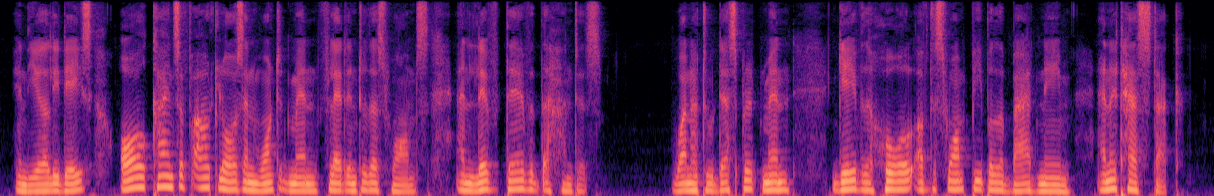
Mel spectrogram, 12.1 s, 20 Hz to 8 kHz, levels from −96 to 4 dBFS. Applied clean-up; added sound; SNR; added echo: none; none; none; none.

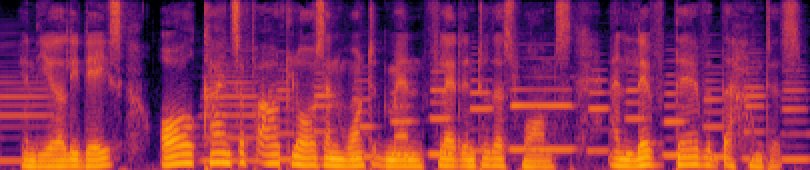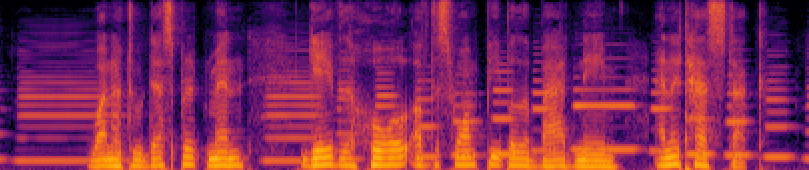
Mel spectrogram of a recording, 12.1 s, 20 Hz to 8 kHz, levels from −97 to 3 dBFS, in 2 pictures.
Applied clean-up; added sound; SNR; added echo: none; Wind instrument, woodwind instrument; 12 dB; none.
